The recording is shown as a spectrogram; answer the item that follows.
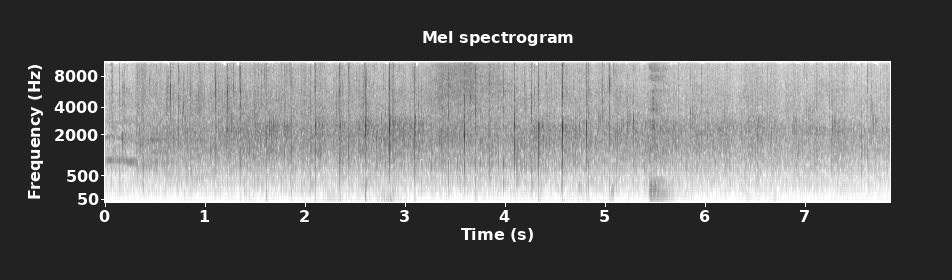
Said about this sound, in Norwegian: Så da må dere klappe godt for og heie dem fram.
